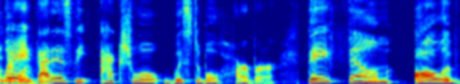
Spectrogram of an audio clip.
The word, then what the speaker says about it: Whitstable: It's Whitstable.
